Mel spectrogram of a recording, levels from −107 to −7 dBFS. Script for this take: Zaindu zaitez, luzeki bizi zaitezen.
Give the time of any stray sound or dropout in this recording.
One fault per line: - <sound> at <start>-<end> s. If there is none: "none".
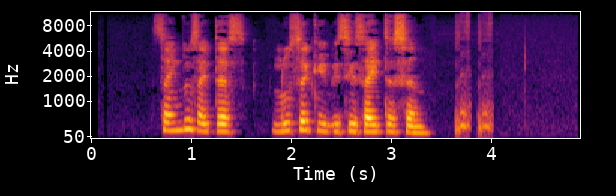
- laugh at 3.6-4.0 s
